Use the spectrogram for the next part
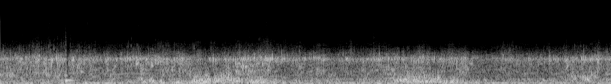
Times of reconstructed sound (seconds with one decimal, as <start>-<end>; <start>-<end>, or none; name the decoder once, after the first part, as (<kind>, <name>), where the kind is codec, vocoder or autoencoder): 3.1-4.8 (codec, DAC)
